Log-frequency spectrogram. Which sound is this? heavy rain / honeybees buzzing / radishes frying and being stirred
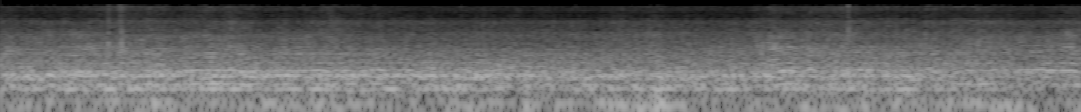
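honeybees buzzing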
